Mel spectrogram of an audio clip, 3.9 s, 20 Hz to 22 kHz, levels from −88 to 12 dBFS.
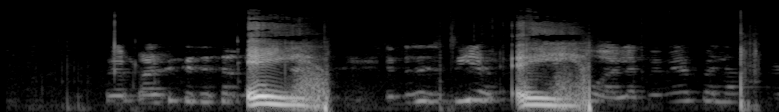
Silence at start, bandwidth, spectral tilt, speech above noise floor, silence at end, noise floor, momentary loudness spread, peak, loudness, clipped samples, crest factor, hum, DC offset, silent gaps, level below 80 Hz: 0.55 s; 12.5 kHz; -6 dB/octave; 46 dB; 0.15 s; -64 dBFS; 27 LU; -2 dBFS; -18 LUFS; under 0.1%; 20 dB; none; under 0.1%; none; -48 dBFS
